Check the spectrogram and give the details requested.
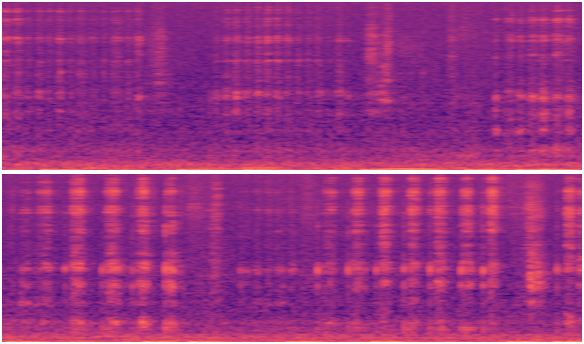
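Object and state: Pencil on paper.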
